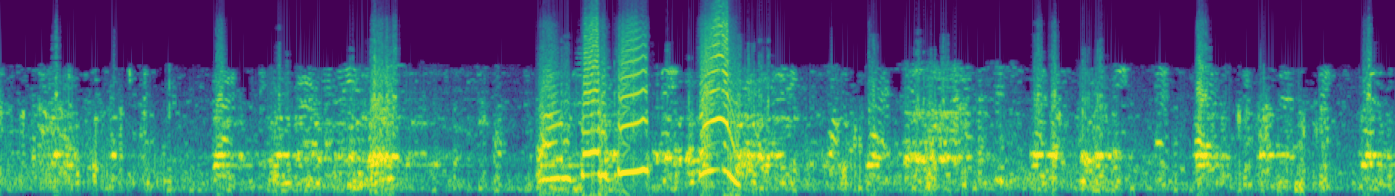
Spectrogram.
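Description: Young women chatter and shout close by, outdoors.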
